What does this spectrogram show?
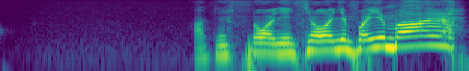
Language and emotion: Russian, angry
